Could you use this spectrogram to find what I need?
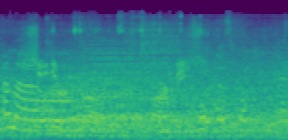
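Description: A woman speaks cheerfully close by.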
